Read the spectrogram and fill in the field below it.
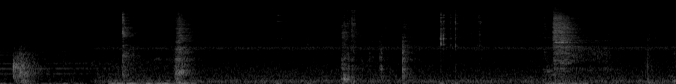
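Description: Small hard pieces click and clatter onto a hard tabletop.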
